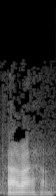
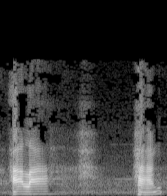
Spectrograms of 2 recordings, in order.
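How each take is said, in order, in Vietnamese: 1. Âm tiết thứ hai bắt đầu bằng âm R. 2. Âm tiết thứ hai bắt đầu bằng âm L. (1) "họ không đọc được A Ra Hán" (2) "Họ không có ấm R, cho nên họ đọc thành âm L"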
